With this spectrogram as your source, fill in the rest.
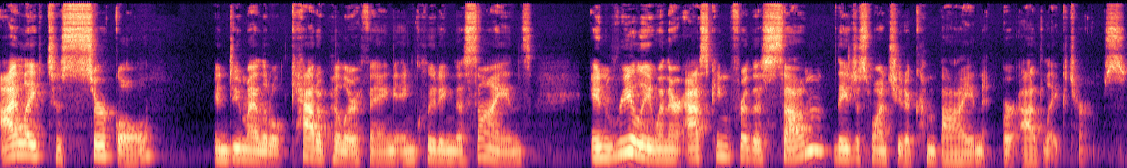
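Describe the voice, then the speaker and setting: The recording is very clean against a silent background. A woman talks at a moderate speed. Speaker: math teacher. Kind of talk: tutorial.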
